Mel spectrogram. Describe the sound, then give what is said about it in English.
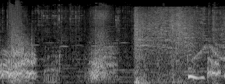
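Several bursts of breaking window glass crash in quick succession, loud, with a short yelp-like tone near the end and no talking: windows being broken in a newspaper-delivery computer game. “But earn points for breaking windows and damaging the property of non-subscribers.”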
